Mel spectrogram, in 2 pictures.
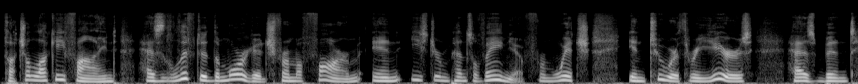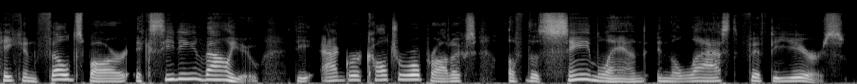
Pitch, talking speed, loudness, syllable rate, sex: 170 Hz, 140 wpm, -19 LUFS, 4.0 syllables/s, male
